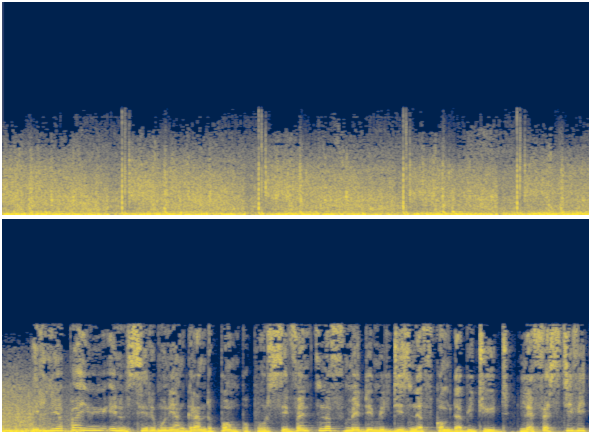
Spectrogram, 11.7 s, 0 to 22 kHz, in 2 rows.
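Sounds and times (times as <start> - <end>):
cannon salute shots: 0.0 - 6.7
steady outdoor noise: 0.0 - 11.7
speech: 6.4 - 11.7.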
